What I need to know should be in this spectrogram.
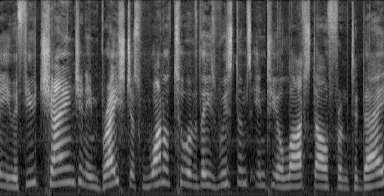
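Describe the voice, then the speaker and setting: In an Australian accent, a man with a high voice speaks raised and projected, his tone bright, sharp and animated, with ordinary pitch variation. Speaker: motivational health speaker. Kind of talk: keynote talk to a live audience. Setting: conference stage with large audience. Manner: fast.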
